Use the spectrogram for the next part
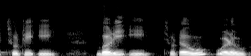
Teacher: जब समृद्ध स्वरों का उच्चारण किया जाता है तो जिह्वा का अग्रभाग अधिक ऊंचाई पर होता है, जिससे मुख प्रायः बंद रहता है, ये समृद्ध स्वर कहलाते हैं।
